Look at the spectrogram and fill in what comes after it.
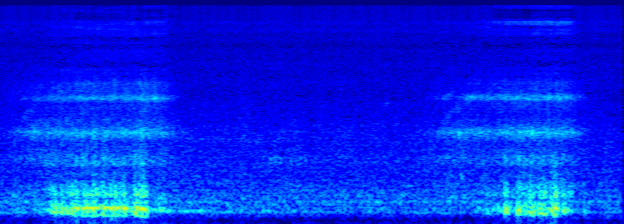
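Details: Exhausted pet snoring after two days missing from home, reportedly possibly hit by a car but with no visible physical harm: two slow, rumbling snores on breathing in, several seconds apart, in a quiet room; ordinary snoring.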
